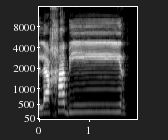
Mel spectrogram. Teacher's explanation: یا ساکن سے پہلے زیر آ رہی ہے تو یا مدہ کرنا ہے.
